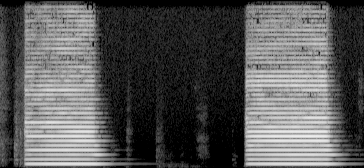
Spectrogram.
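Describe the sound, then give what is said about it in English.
Two separate bowed notes on a violin's open A string, played on old strings that need changing, each held steadily for about a second and a half, with bright buzzy overtones and a quick, short fade after each stroke. “It's not like terrible, the pitch isn't going, but if you can hear, the decay is really short, that echoey sound after the open A that I play. So here's a violin that needs the strings changed.”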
